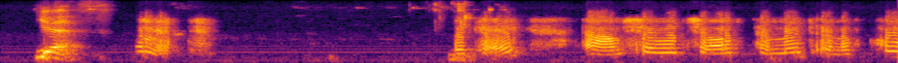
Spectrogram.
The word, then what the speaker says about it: Pemmett: Pemmett. Now tell me, am I pronouncing it correctly? Yes. Pemmett.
